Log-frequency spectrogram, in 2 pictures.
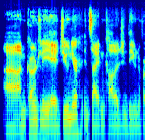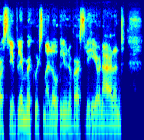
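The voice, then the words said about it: Irish accent. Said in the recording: “he has a really great accent that you'll be able to recognize as soon as he starts talking ... as you can tell by the accent, I'm a proud native of Ireland”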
